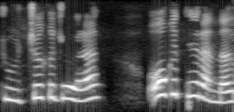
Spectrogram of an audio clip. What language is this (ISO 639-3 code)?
pan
